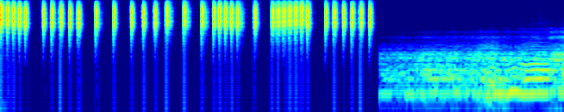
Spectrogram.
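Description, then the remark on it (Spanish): A solo hi-hat plays a quick, steady pattern of crisp, bright ticks with brief gaps between groups, then stops as a warbling, mid-pitched tonal sound takes over. “Hi-hat.”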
